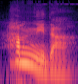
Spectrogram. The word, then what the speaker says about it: 합니다: me die it doesn't it looks like you should be saying how many that but that's once again I'm having trouble pronouncing it happy da so you end up saying hamnida hamnida hamnida and one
